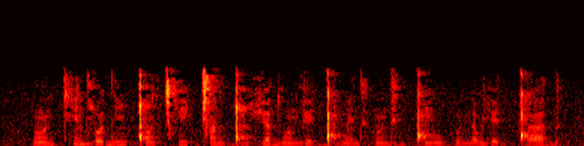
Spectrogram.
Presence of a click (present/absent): present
